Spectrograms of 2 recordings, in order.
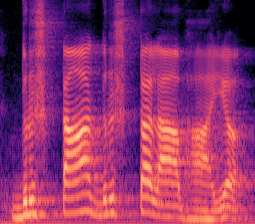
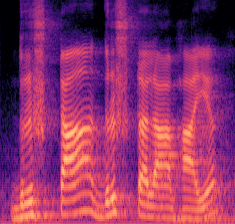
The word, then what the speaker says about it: दृष्टा दृष्टलाभाय: दृष्टा दृष्टलाभाय, दृष्टा दृष्टलाभाय, इस प्रकार से हम पढ़ें तो एकदम सही उच्चारण होगा।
